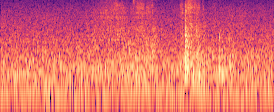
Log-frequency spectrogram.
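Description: Paper rustles close by.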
